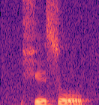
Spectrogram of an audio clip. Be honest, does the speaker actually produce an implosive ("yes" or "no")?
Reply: no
